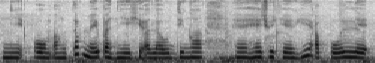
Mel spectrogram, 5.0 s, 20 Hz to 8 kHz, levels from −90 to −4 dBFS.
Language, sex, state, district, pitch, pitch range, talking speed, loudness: Mizo, female, Mizoram, Aizawl, 205 Hz, 195-215 Hz, 190 wpm, -16 LUFS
